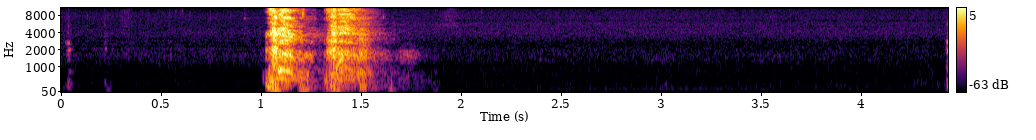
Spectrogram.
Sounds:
Throat clearing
